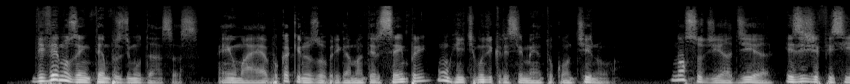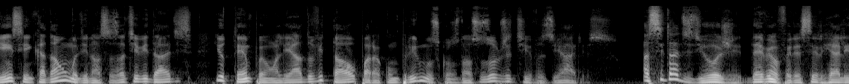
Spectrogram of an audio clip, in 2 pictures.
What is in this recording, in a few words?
Portuguese boy (brazil)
